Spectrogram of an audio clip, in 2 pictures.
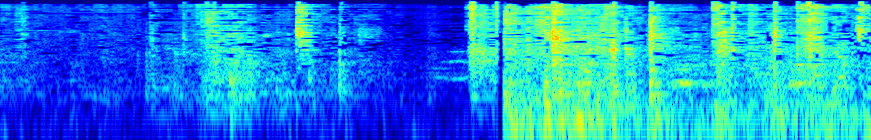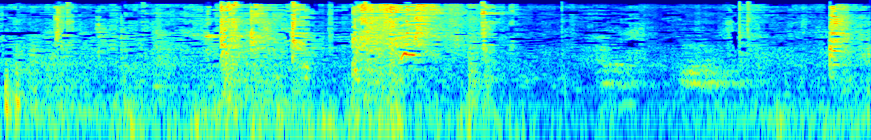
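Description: Metal wire cages clanking and rattling as they are hooked and pulled with a metal pole, a rapid string of sharp knocks starting about two and a half seconds in.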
